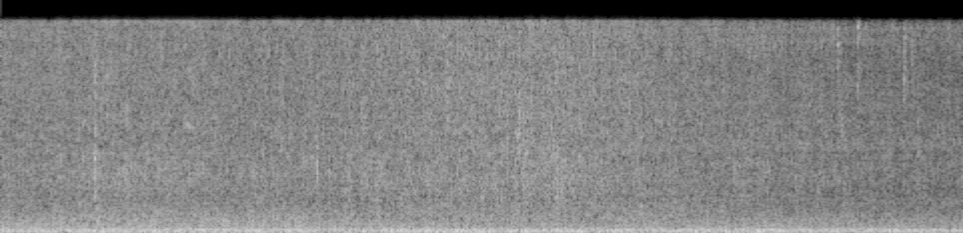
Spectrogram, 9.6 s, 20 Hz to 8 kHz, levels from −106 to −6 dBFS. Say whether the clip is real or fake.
fake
